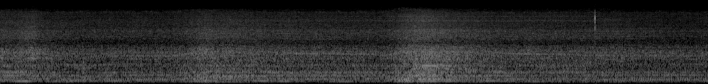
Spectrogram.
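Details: 2005 Nissan X-Trail 2.0 petrol, 170,000 km, automatic, cold engine at idle: fast dry rattle swelling every couple of seconds, happens only when cold; cause unknown.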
